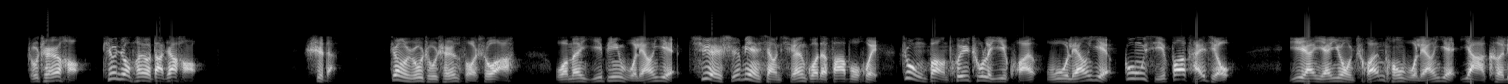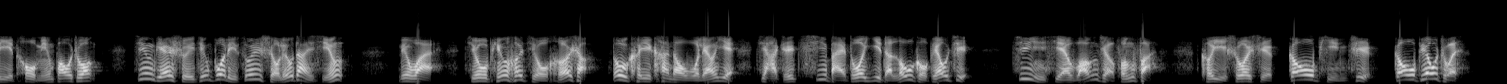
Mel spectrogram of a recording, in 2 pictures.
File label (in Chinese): 动画 角色 电台卖药电话效果试听, 男国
